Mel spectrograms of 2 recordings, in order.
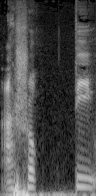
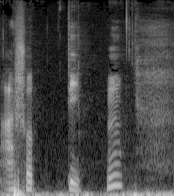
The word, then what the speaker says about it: আসত্তি: আমি প্রথমে বলে নিয়েছি যে এটা অনেক স্টুডেন্ট আসক্তি উচ্চারণ করে, এখানে কয়তয় সংযুক্ত ত ঋষিকার না, এখানে হচ্ছে তয় তয় মানে দুইটা ত এবং হচ্ছে ত ঋষিকার, তার মানে হচ্ছে আসত্তি।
